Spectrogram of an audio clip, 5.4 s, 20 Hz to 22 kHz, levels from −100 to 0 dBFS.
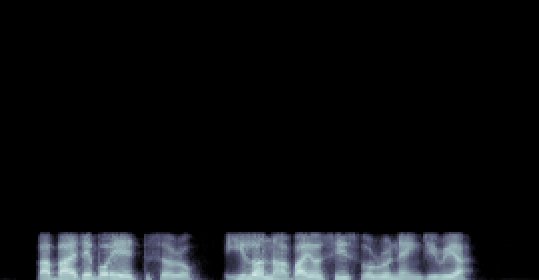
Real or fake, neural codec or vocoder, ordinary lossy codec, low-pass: fake; codec, 16 kHz, 0.2 kbps, FocalCodec; none; 3.6 kHz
